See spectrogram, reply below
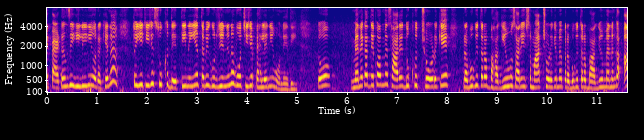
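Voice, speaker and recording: A woman's voice: sits high, darkish tone, a little hiss or hum. A middle-aged woman giving an earnest, personal spiritual talk, mixing in English phrases. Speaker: satsang speaker.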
